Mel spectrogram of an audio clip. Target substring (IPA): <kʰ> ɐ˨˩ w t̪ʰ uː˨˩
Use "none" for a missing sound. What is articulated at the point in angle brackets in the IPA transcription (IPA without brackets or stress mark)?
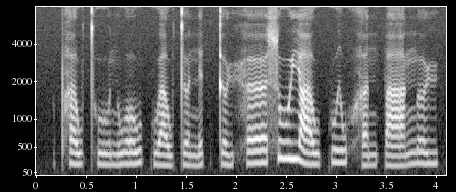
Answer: pʰ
